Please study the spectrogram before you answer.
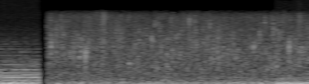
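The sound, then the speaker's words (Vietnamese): Heavy rain pouring down in a sudden downpour. It is a dense, steady, hissing wash of drops that continues without a break after a brief silence at the start. “trời bỗng đổ mưa tầm tã”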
